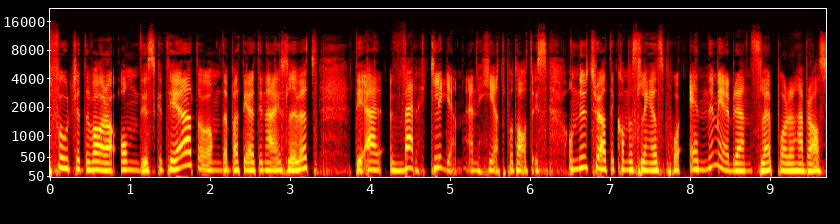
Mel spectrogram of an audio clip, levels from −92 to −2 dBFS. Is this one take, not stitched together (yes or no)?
yes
